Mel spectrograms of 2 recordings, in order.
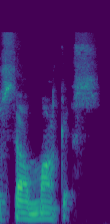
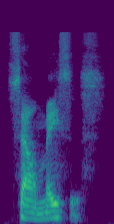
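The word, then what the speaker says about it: Salmacis: to correct my own it's the Fountain of salachas oh salus okay yeah for decades I've said Sal mesis because I'd never heard it pronounced I actually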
